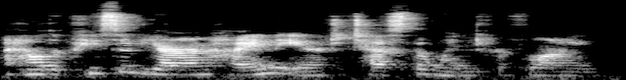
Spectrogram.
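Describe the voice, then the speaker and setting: A woman reading a children's storybook aloud with expressive, dramatic narration, stretching some words and hushing others. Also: medium pitch, brisk, slight background noise. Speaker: storybook reader. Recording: roomy echo.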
